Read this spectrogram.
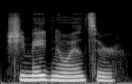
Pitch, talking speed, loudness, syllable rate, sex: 195 Hz, 180 wpm, -14 LUFS, 4.6 syllables/s, female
